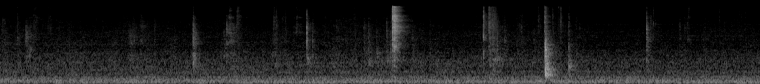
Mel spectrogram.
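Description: Cat6 network cables being handled at a rack with a plastic cable manager: scattered light clicks and taps, with two sharper clicks about four and five and a half seconds in, over a steady low hum.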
